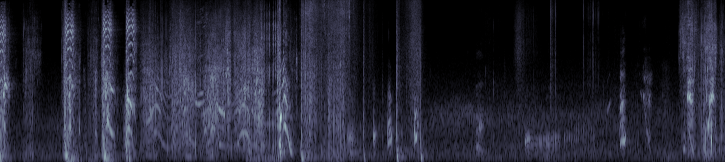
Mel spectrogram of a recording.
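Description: Cartoon slapstick sound effects as an ostrich struggles with his head stuck in a plant pod: a sharp hit at the start, then a busy run of squeaks and thuds with muffled strained voice over the first five seconds, thinning to a few scattered small clicks.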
